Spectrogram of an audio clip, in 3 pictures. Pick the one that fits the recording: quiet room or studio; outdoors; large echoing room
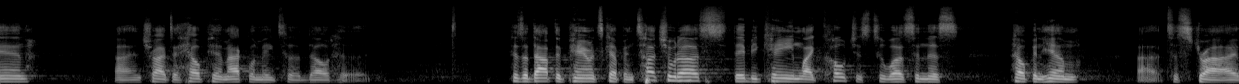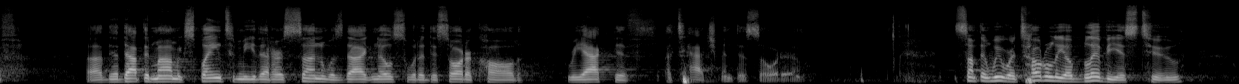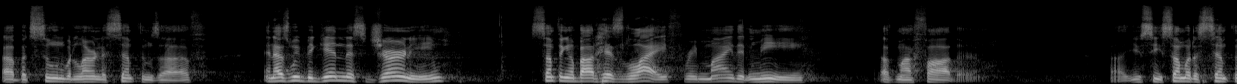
large echoing room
